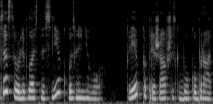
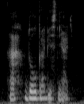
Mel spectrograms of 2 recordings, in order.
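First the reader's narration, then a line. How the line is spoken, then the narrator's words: Grumbling mutter. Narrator (Russian): буркнул Огнегрив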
